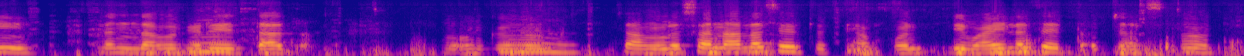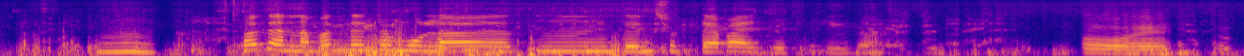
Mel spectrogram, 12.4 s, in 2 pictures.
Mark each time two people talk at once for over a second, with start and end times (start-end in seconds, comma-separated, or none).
none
